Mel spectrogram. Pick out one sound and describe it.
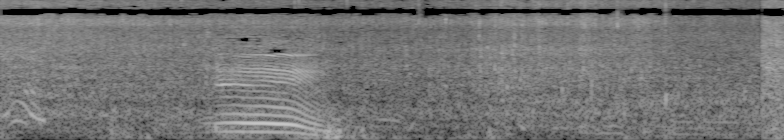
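Small waves break and fizz into foam.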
